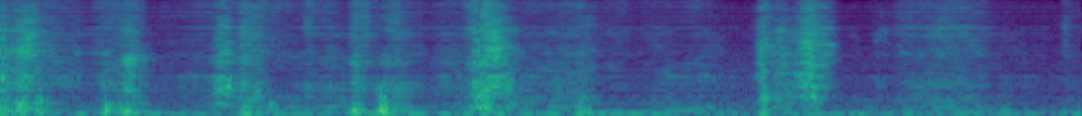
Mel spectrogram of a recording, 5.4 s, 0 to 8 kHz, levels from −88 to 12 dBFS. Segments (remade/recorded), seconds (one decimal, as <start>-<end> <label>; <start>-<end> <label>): 0.0-5.4 remade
